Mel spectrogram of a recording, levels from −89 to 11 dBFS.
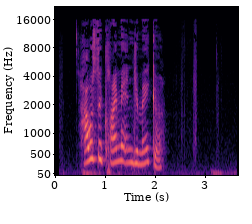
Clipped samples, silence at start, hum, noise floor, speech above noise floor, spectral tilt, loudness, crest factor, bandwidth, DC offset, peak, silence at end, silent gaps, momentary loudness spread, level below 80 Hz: under 0.1%; 0.5 s; none; -62 dBFS; 41 dB; -3.5 dB/octave; -22 LUFS; 22 dB; 16.5 kHz; under 0.1%; -2 dBFS; 0.35 s; none; 10 LU; -50 dBFS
